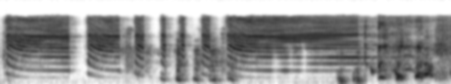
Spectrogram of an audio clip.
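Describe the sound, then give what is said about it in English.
Loud air horn blasts: a long blaring blast, a shorter one, a quick run of choppy bursts, then another long sustained blast, ending in rougher noisy sound. “So I do this thing at work where I sound the air horn in meetings.”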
